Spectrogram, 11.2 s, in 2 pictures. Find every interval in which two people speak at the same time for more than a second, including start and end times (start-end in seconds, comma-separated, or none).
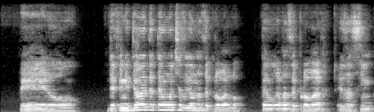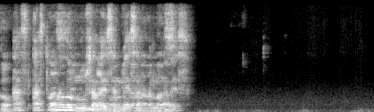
6.3-8.2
